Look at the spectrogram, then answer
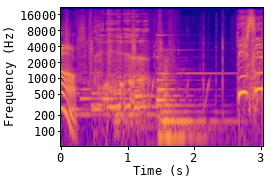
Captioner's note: giggling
